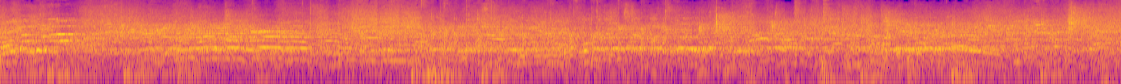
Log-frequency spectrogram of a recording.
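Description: Ice skates scrape and swish on the ice.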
